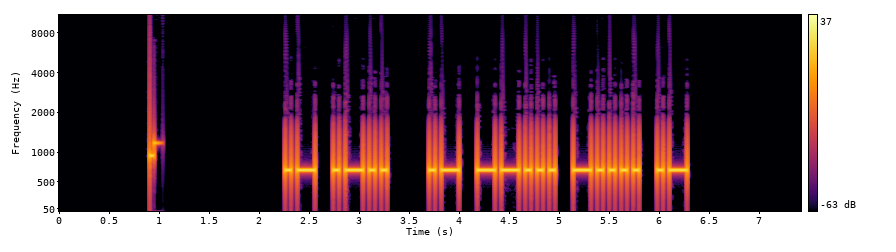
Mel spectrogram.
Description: Morse code, heard as a keyed tone, about 20 wpm, 700 Hz. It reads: AL A76A
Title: CWT Exchange 20wpm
